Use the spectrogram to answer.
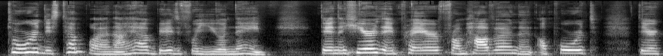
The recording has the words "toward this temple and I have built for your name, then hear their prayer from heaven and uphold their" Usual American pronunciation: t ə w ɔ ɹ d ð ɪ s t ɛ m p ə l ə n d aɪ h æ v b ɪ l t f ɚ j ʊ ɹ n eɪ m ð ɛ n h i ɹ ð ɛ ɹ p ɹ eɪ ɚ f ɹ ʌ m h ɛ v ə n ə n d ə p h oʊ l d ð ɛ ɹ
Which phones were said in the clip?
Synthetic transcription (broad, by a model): t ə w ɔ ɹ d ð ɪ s t ɛ m p ə l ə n aɪ h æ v b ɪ t f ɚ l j n eɪ m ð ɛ n h i ɹ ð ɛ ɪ p ɹ eɪ ɚ f ɹ ʌ m h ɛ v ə n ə n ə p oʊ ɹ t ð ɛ ɹ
